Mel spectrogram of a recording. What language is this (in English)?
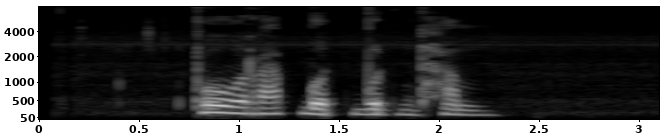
Thai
